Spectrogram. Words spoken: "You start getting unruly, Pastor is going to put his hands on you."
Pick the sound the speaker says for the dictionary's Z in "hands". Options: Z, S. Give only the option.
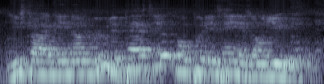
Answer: Z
